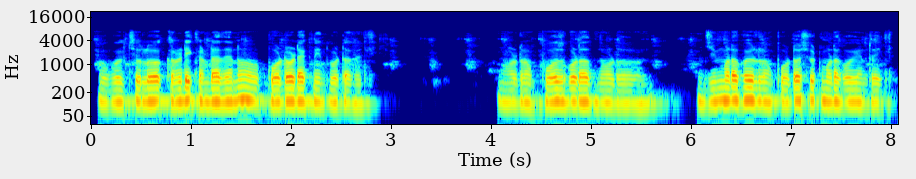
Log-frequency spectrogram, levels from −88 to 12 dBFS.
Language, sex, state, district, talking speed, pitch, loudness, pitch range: Kannada, male, Karnataka, Dharwad, 155 wpm, 120 Hz, -19 LUFS, 115-125 Hz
